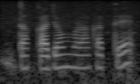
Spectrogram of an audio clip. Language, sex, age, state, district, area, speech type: Santali, female, 18-30, West Bengal, Purba Bardhaman, rural, spontaneous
